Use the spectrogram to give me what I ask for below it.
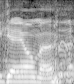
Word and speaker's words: Guillermo: That's why we got Guillermo to do the Q&A. – Tickle me, Guillermo. – You put an extra syllable in there. You're like Guillermo.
